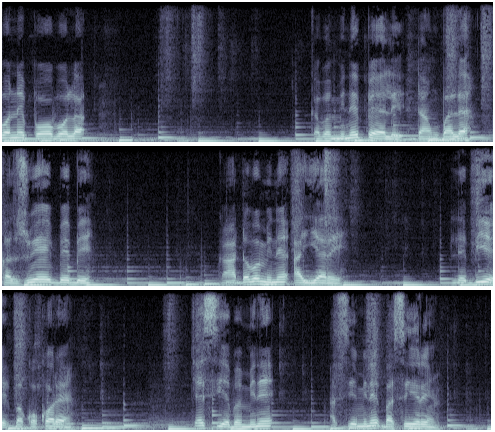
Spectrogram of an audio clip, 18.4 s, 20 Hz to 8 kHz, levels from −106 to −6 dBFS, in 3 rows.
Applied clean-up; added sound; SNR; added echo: none; Guitar; 5 dB; none.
